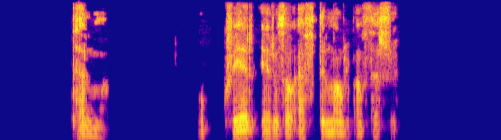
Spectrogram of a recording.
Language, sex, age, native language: Icelandic, male, 40-49, Icelandic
